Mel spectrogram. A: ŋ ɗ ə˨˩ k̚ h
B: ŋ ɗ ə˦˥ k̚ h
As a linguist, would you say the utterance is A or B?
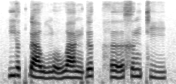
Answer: B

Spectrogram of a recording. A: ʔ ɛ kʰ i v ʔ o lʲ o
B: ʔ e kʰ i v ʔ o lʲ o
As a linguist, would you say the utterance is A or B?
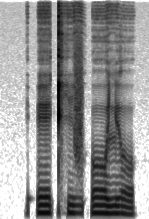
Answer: B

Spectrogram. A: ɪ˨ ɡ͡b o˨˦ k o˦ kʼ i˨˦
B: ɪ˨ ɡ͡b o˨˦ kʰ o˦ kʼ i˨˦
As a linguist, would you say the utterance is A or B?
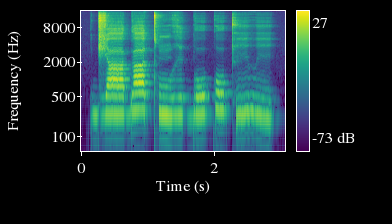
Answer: A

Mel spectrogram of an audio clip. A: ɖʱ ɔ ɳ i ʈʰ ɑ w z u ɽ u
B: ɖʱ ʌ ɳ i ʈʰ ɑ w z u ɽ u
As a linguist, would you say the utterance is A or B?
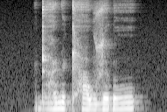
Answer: B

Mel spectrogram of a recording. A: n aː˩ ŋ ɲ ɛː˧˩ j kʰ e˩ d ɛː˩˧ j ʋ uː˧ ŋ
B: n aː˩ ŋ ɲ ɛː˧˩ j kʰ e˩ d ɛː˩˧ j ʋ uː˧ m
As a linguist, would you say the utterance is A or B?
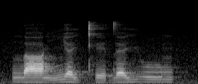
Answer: B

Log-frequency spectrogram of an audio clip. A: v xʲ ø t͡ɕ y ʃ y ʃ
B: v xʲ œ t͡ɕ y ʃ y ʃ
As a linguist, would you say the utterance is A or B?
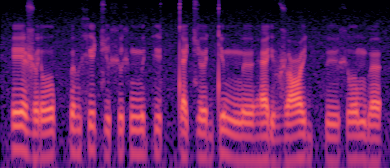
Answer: B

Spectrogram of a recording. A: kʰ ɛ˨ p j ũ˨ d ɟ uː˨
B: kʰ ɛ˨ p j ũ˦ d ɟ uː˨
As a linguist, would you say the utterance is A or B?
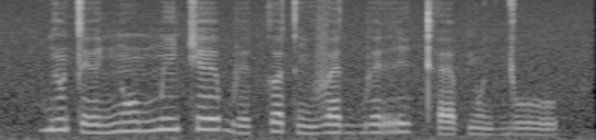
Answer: A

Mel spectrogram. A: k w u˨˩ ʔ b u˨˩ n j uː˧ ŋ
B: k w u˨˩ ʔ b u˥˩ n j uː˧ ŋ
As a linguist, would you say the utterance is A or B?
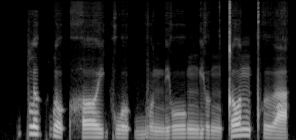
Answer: A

